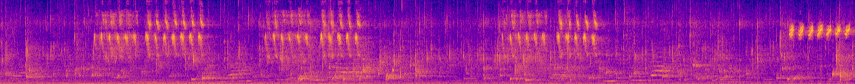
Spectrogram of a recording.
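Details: Sharp chatter of a blue-crowned hanging parrot, used to tutor songbirds: four bursts of quick, very high pulsed trilling roughly every two seconds, the last one longer, with mixed twittering of other birds underneath.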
